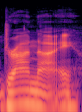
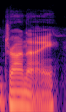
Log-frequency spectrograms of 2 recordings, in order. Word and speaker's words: Draenei: I'm Draenei, that's how they were pronouncing it, Draenei. I say Draenei.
